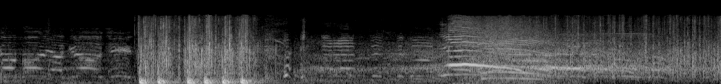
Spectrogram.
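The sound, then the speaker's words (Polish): Crowd noise in a pub near a football stadium during a match: talk at first, then a short burst of sharp banging or clapping, then a loud swell of many voices shouting and calling together. “Pub niedaleko stadionu podczas meczu.”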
